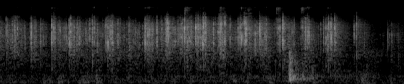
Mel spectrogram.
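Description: A paper slip crinkling and rustling between fingers: a quick, irregular run of small crackles, with one soft knock about three seconds in.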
